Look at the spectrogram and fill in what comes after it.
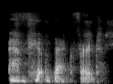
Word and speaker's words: Avil Beckford: Avil Beckford. Okay. Which is spelled exactly as you would think, listeners. A-V-I-L-B-E-C-K-F-O-R-D. – Yeah. – pretty phonetically spelled.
